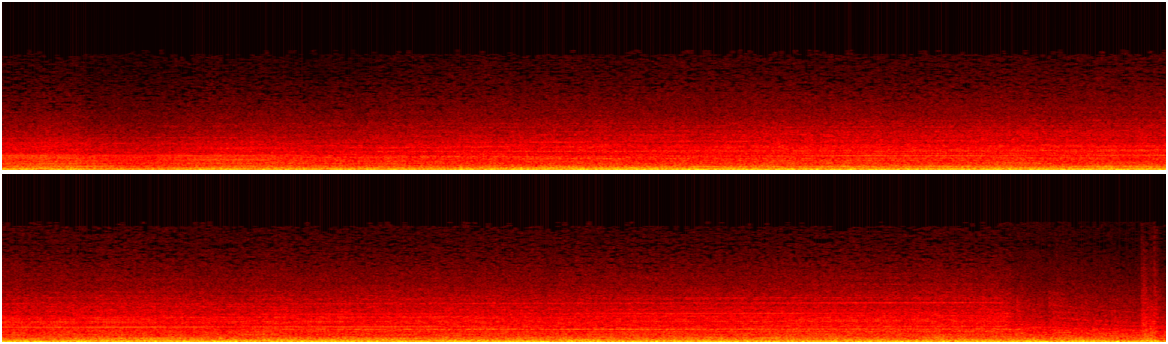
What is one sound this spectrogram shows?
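A racing car engine roars steadily, rising in pitch as it speeds up.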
